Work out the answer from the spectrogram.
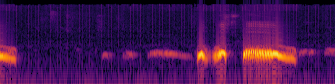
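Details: Spotted dove giving the 'thổ sấm' (thunder voice) cooing style: soft low notes, then two quick throaty coos and a long, deep, drawn-out note, trailed by faint quiet calls.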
